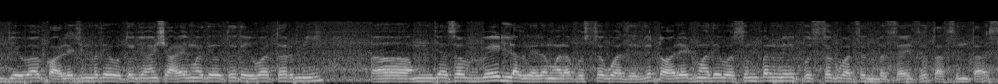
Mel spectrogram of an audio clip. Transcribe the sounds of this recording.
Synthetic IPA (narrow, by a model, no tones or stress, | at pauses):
d͡ʑeʋ̤akɔled͡ʑməd̪ʱːjeɦot̪okĩw̃ʋaɕaɭeməd̪ʱːjeɦot̪ot̪eʋ̤at̪əɾmiː | məd͡ʑasəʋeɽlaɡleləməlapust̪əkʋat͡sajt͡səʈɔjleʈməd̪ʱːjebəsuːnpəɳmiːpust̪əkʋət͡sət̪̚bəsajt͡sət̪asuːnt̪as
